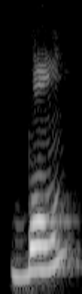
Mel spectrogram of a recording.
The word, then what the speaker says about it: bom: Because there is a nasal sound when the M has a vowel before it at the end, right? At the end of the word.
